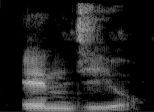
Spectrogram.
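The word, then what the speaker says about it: NGO: তারপর রয়েছে abbreviation এনজিও এনজিও এক্ষেত্রেও আমরা দেখতে পাচ্ছি এনটা হচ্ছে কনসোনেন্ট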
